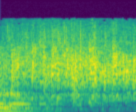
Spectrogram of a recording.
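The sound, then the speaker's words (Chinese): Dense applause from a church audience, a steady wash of many hands clapping that stays even throughout, with a faint low hum fading out early and no clear voices. “我哋俾掌声我哋神好嘛？”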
